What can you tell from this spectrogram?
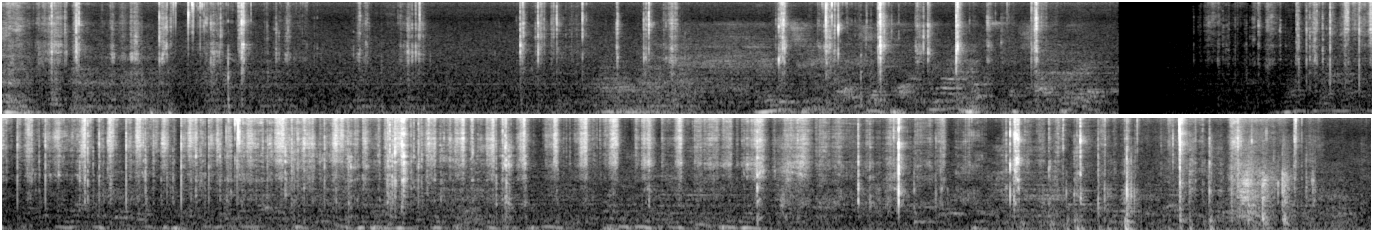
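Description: Card stock crackling and ticking as a spiral-cut paper flower is rolled up on a slotted quilling tool, a dense run of quick dry clicks. The sound drops out completely for about a second a little before halfway.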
